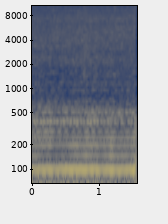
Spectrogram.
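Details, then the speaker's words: Ford Focus ST five-cylinder that had been misfiring, low on fuel: a short, smooth rev with an even, unbroken pulse and no stumbles or pops, firing cleanly. The owner suspects water in a plug had dried out and the misfire has cleared. "I think she's fixed herself. She's going to run out of fuel in a minute. But yes. Oh my god, she's fixed herself."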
